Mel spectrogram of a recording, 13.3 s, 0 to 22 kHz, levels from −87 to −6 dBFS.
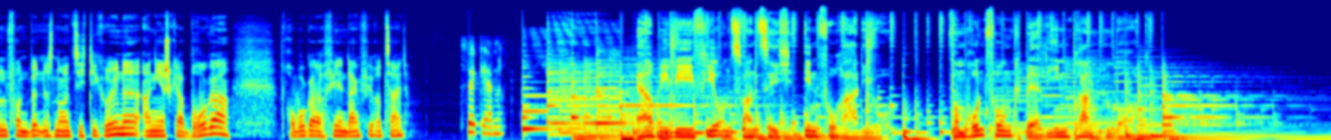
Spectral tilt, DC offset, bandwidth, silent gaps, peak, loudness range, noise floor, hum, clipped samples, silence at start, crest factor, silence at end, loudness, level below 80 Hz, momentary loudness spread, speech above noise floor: -6 dB/octave; under 0.1%; 17 kHz; none; -4 dBFS; 5 LU; -39 dBFS; none; under 0.1%; 0 s; 14 dB; 0 s; -19 LUFS; -28 dBFS; 12 LU; 21 dB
